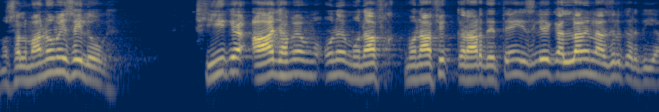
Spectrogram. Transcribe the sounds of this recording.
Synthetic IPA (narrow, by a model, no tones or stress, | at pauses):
mʊsəlmaːnõmẽs̬eɦiloːɡɦɛ̃ː | ʈʰiːkɦɛʔaːd͡ʒɦɐmẽʊnɦẽmʊnaːfɪmʊnaːfɪq̚ːɐɾaːɾd̪eːt̪eɦɛ̃ɪsliekeɐlːaɦnenaːzɪlkɐɾd̪ijaː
